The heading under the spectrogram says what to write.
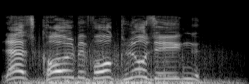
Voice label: Pandaren brewmaster fire pissed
